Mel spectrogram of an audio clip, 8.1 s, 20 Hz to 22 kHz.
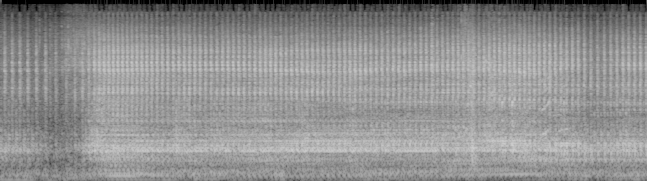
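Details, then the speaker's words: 1959 Oldsmobile 98 coupe, engine run briefly with a temporary fuel tank and pump: rapid, uneven ticking knock about four per second over a rough idle; owner thinks the engine sounds dry, cause unconfirmed; engine knock. "but man that doesn't sound happy just sounds like super dry"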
